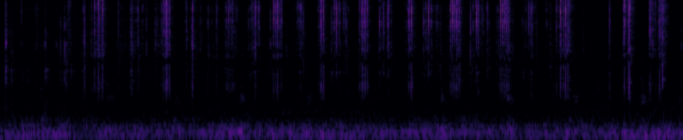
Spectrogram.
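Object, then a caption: Small plastic cream jar with lid. Long glittery acrylic nails tap and scratch the white lid and sides of a small teal plastic cream jar. A quiet, rapid series of crisp, bright clicks and brief scratchy rasps plays over a faint low hum. Each tap dies away almost instantly.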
